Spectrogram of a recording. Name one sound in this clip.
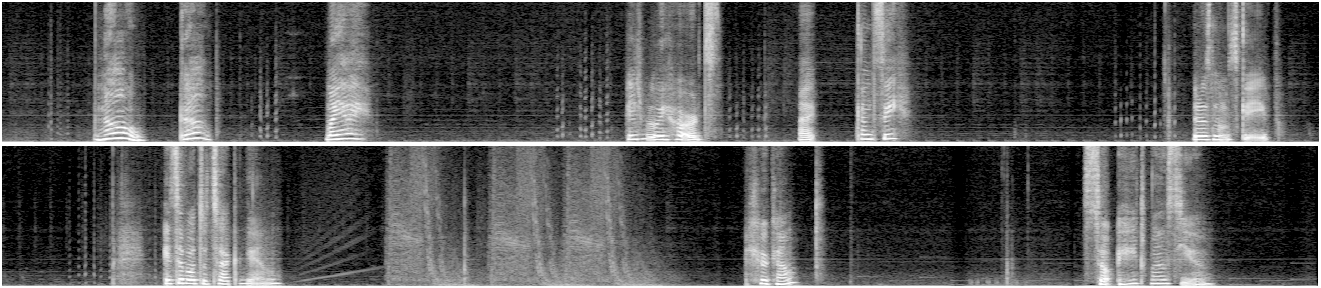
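A young woman speaks with animation into a close microphone, reacting with exclamations.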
